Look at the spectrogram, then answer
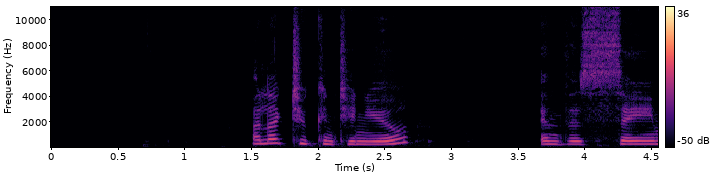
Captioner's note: speaking French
